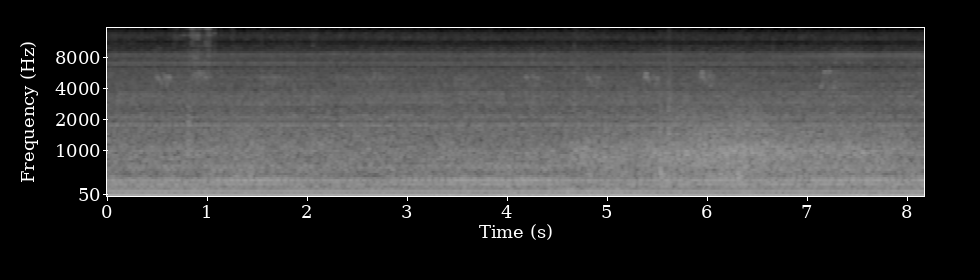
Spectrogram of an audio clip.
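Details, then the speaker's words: Honda Integra DC5 turbo build, first start attempt after long sitting with oil cooler added: quiet, sluggish cranking about three times a second, never catches; battery dead from sitting, to be charged overnight. Dead battery slow crank. "I know so hopefully as you saw from the last video it won't start uh got two issues one the battery is dead dying um obviously been sitting there for so long it's just completely gone kaput"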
